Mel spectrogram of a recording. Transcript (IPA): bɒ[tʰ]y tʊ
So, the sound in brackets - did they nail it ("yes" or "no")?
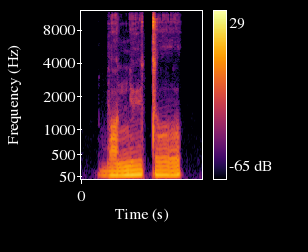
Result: no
